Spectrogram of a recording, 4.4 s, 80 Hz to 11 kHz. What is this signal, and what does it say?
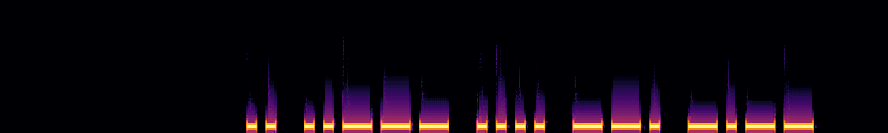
Morse code, heard as a keyed tone, about 25 wpm, 700 Hz. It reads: I2HGY
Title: DXCC-100 Call Signs - 5 Characters - 25wpm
